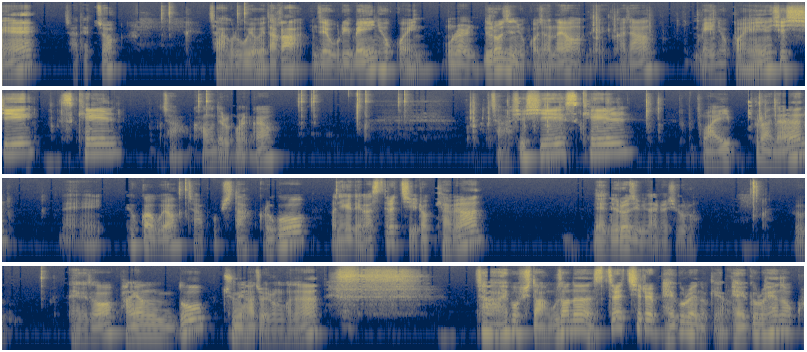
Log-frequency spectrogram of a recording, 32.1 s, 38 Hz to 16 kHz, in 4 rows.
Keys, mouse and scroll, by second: 1.7 click, 5.9 ctrl+space, 6.5-9.6 typing, 10.0 click, 12.7 ctrl+space, 13.3-16.1 typing, 17.9 click, 19.5-24.5 drag, 26.5 ctrl+z, 31.0-32.0 typing.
